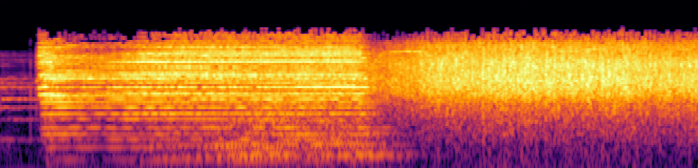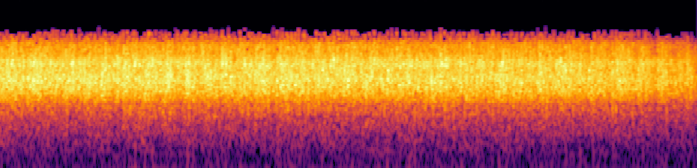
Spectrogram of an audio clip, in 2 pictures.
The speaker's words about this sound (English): Wish Senator Hickenlooper could hear that applause.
